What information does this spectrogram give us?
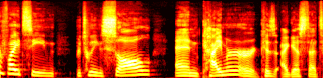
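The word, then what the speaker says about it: Qimir: it the entire fight scene between Saul and kimer or because I guess that's actually how his name is pronounced now that I've uh I'm actually in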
